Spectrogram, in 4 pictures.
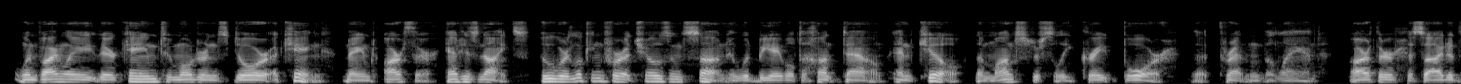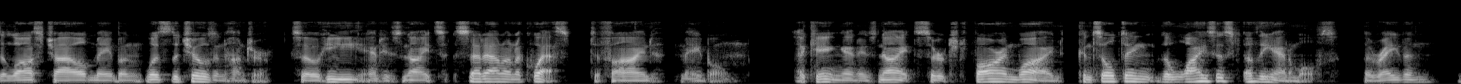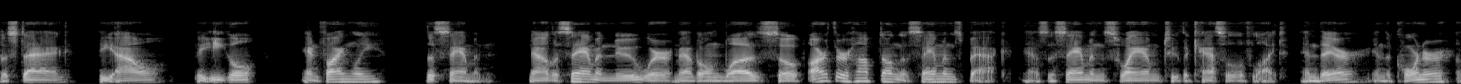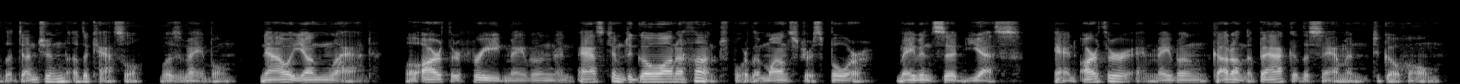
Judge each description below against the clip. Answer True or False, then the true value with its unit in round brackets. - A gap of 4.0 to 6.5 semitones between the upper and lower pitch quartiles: True (4.3 semitones)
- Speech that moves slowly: False (165 wpm)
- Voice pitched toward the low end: True (110 Hz)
